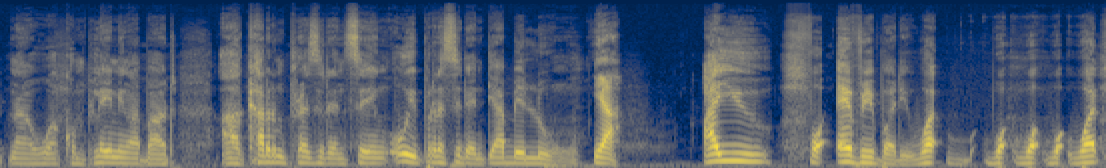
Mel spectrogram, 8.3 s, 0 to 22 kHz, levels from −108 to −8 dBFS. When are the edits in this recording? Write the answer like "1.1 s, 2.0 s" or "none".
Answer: none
